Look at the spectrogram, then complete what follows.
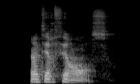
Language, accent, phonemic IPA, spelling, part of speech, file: French, France, /ɛ̃.tɛʁ.fe.ʁɑ̃s/, interférence, noun, LL-Q150 (fra)-interférence.wav
- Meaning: interference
